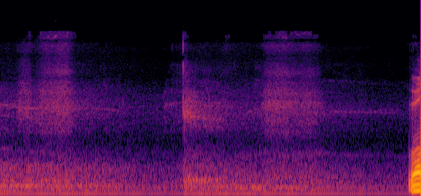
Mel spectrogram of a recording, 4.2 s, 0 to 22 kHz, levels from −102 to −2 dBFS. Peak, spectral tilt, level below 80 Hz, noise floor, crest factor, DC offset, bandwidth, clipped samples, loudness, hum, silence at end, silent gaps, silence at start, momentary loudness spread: -8 dBFS; -8 dB/octave; -56 dBFS; -59 dBFS; 26 dB; under 0.1%; 12 kHz; under 0.1%; -40 LUFS; none; 0 s; none; 0 s; 11 LU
